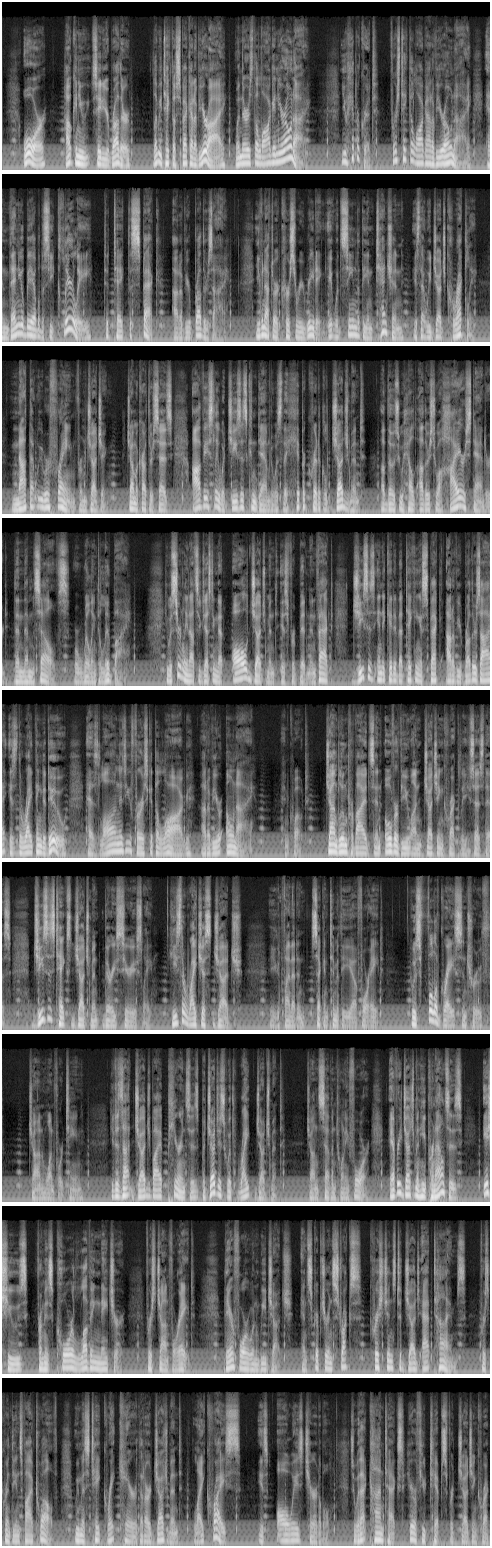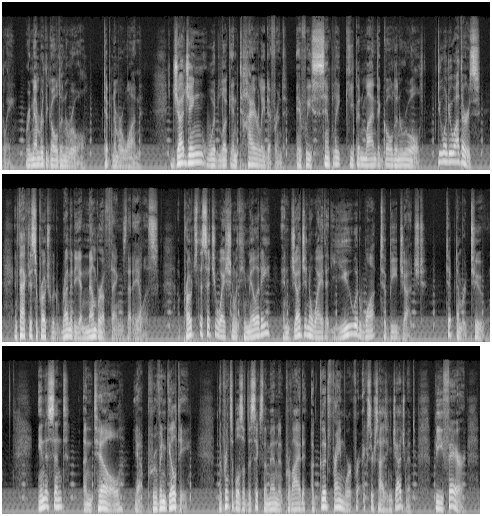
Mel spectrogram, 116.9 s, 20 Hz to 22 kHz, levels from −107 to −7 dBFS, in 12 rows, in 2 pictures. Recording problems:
electrical hum; faint; throughout; 60 Hz, 25 dB below the speech

